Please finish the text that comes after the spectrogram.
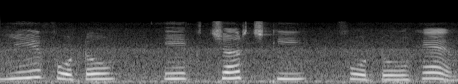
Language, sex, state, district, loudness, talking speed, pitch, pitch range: Hindi, female, Punjab, Fazilka, -15 LUFS, 90 wpm, 245 Hz, 210-270 Hz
